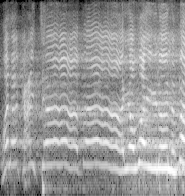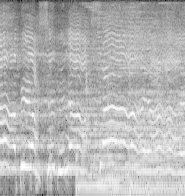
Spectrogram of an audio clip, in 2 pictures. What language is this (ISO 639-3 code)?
ara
